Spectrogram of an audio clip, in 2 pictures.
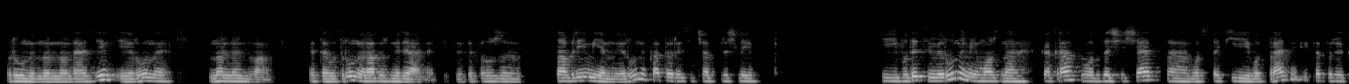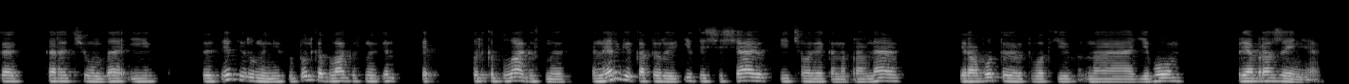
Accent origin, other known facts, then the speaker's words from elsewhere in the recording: Altai Krai, Russia; у нас на Алтае, конечно, все травы цветут, просто хотели сказать, что вот мы с Алтая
